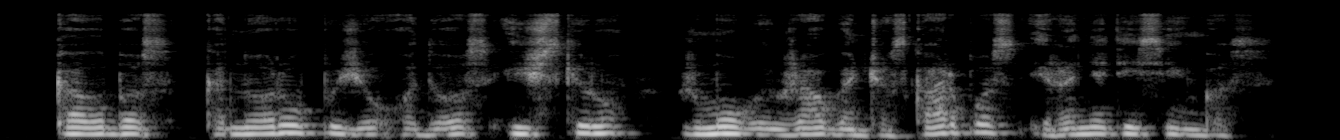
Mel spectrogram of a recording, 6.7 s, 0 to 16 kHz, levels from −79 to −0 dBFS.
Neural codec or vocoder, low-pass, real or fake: none; 10.8 kHz; real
